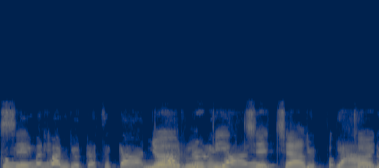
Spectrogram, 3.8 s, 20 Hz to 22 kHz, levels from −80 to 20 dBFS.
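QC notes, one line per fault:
The speech sits within a band that stops at about 8 kHz, as expected from call microphone processing and a WebRTC call path with an Opus-type codec, and nothing in it departs from that normal state.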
